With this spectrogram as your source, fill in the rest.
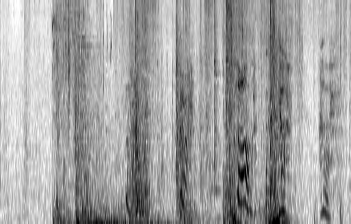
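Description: A huge metal machine creaks, clanks and rumbles loudly.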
